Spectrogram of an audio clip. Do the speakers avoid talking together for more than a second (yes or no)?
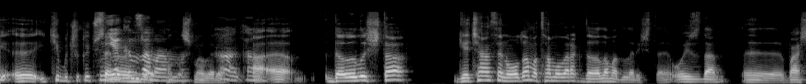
no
